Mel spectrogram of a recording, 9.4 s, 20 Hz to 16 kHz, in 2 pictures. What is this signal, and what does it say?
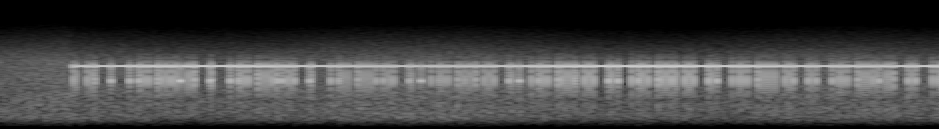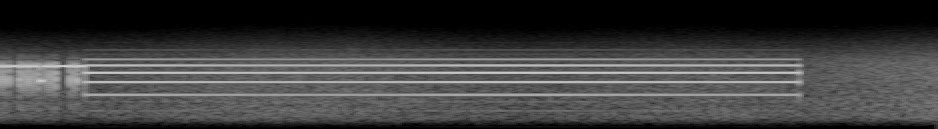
Weather fax (radiofax), 120 lines a minute, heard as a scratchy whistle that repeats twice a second, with radio static.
